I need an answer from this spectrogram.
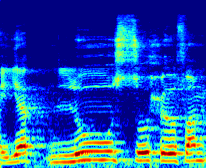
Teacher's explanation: تو اس طریقے سے نہیں پڑھیں گے بلکہ اس طریقے سے پڑھیں گے کہ آواز لوٹ نہ جائے۔ اور آخر میں جو اس کلمے کے واو مدہ ہے اس کو ایک الف کے برابر کھینچ کے پڑھیں گے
